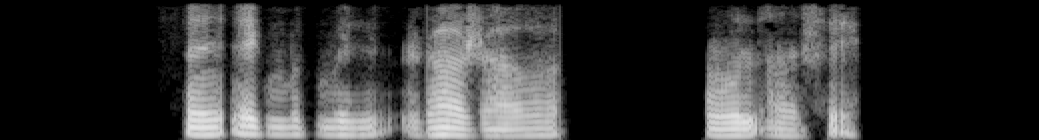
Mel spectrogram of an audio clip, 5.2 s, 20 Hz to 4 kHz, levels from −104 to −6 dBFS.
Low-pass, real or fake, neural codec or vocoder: 3.6 kHz; real; none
